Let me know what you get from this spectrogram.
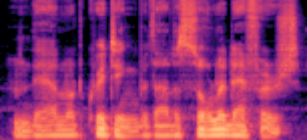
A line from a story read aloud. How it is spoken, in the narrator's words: Sudhir muttered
